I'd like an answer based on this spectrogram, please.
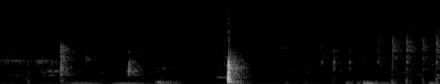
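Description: A few light knocks and then one sharp, loud knock about two seconds in, as a plastic bowl of flour is tapped against the rim of a stand mixer's steel bowl while the flour is tipped in.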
